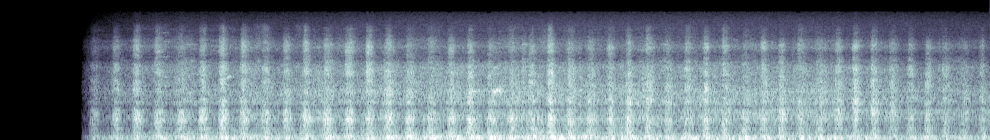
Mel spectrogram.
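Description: Railway coach rolling along jointed track, its wheels clicking in a fast, even rhythm over a steady rumble and hiss; it starts about a second in.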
